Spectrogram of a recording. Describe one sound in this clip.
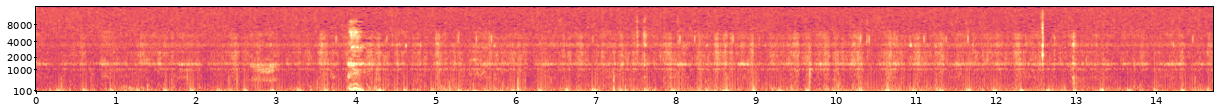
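Bicycle tyres roll and bump over a dirt trail.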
